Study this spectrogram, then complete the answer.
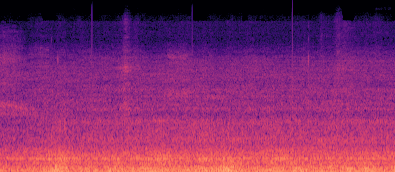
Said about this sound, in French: c'est une Nissan Micra, la pointe automobile. Fait que c'est un petit véhicule.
